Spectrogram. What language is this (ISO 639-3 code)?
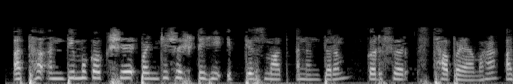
san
